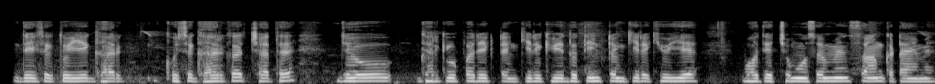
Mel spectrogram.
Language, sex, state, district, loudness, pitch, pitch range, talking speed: Hindi, female, Madhya Pradesh, Katni, -15 LUFS, 150 Hz, 145-150 Hz, 225 wpm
